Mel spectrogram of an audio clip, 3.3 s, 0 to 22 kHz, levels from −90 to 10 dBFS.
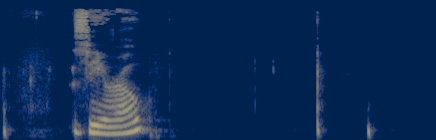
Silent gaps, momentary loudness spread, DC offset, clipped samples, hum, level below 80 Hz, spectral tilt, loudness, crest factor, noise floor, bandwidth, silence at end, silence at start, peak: none; 25 LU; under 0.1%; under 0.1%; none; -78 dBFS; -3.5 dB/octave; -24 LUFS; 22 dB; -85 dBFS; 17 kHz; 2.2 s; 0.55 s; -8 dBFS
